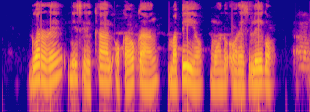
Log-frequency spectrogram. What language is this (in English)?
Luo (Kenya and Tanzania)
